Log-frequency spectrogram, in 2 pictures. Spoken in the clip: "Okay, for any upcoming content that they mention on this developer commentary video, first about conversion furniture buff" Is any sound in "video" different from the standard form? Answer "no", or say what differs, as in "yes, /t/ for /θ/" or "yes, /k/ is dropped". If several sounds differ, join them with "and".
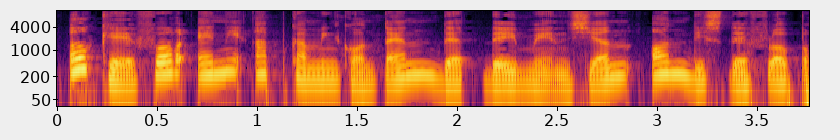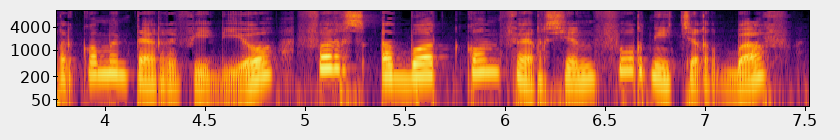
yes, /f/ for /v/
